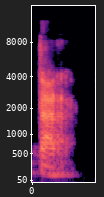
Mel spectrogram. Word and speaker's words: estar: Y el verbo estar, normalmente se pronuncia, se quita el es, se dice tar solamente.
